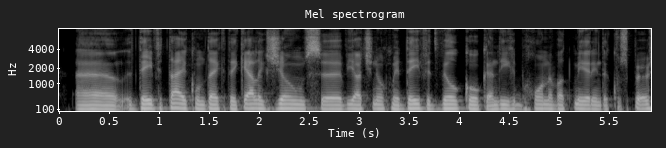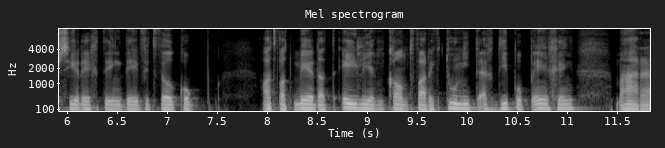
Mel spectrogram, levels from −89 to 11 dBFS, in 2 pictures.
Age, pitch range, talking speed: 30-49, 95-110 Hz, 210 wpm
